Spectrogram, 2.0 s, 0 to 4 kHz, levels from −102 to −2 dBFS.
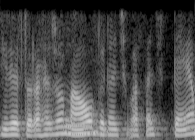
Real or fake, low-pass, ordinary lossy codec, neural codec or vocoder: real; 3.6 kHz; none; none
